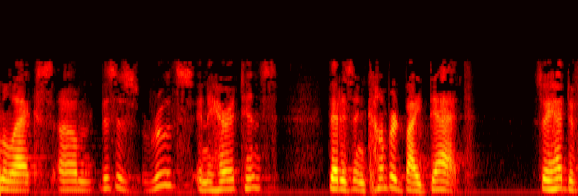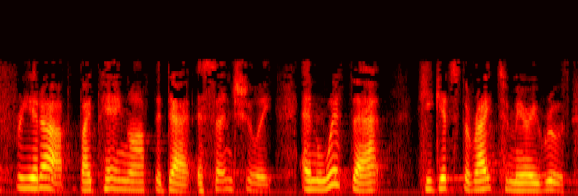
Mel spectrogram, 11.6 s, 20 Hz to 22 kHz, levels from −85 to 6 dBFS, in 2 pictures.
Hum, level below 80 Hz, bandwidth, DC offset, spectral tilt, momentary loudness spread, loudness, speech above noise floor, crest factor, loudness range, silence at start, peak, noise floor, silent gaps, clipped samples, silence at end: none; -72 dBFS; 6.4 kHz; under 0.1%; -6.5 dB/octave; 11 LU; -28 LUFS; 37 dB; 20 dB; 3 LU; 0 s; -6 dBFS; -64 dBFS; none; under 0.1%; 0 s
